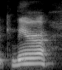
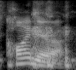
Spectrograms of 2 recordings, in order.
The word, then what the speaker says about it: Chimera: ship he'll jump in the Camaro I think it's Chimera last week we're trying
